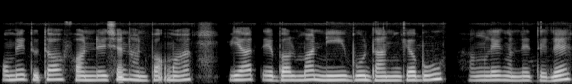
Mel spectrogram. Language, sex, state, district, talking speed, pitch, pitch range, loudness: Wancho, female, Arunachal Pradesh, Longding, 170 wpm, 205 Hz, 200-215 Hz, -17 LUFS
